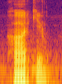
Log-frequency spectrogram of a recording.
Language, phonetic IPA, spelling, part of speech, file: Ukrainian, [ˈxarkʲiu̯], Харків, proper noun, Uk-Харків.ogg
- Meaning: Kharkiv (an industrial city, a municipal and regional administrative center in Kharkiv Oblast, in eastern Ukraine)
